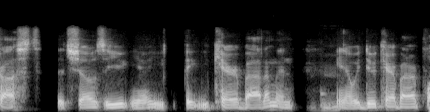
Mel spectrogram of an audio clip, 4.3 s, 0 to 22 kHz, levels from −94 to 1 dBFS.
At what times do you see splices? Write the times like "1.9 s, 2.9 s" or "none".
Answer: none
